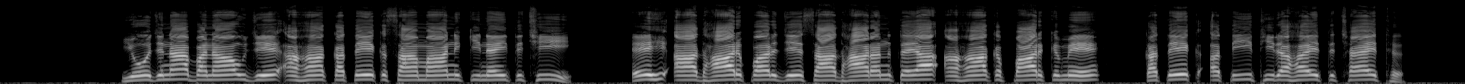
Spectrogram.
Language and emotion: Maithili, neutral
